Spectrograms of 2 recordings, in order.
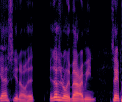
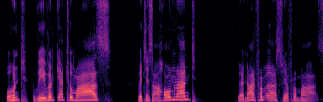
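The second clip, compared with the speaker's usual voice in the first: put-on German scientist accent, pitched up; 5 semitones higher than usual. Speaker imitating how German scientists sounded, in a German accent. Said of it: "probably all sounded like this anyway".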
